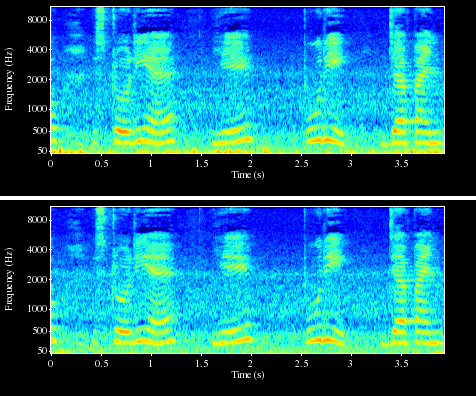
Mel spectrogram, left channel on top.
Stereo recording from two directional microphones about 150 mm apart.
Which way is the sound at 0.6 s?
10° left (ahead or behind).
